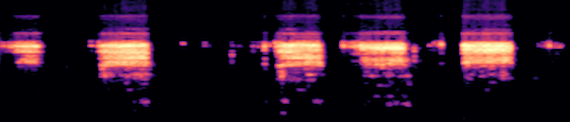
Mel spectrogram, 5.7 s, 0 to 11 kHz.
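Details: On 28 March 2012 at 9:01 PM, during a rodent delivery, an owl utters a rapid run of raspy, hissing screeches, about five in under six seconds, with faint clicks between.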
